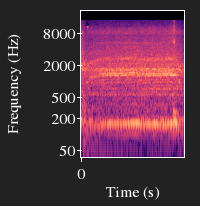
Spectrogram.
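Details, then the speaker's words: 1996 Ford F-250 7.5-liter big block V8 after engine rebuild with new pistons, rings and camshaft, running super rich and flooding after cold start: fast, even cranking with no compression pulses, won't catch; compression loss, cause suspected, not confirmed. "hear that no compression is the engine turning over put the pedal to them let's try again fell to the floor that does not sound normal whatsoever"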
